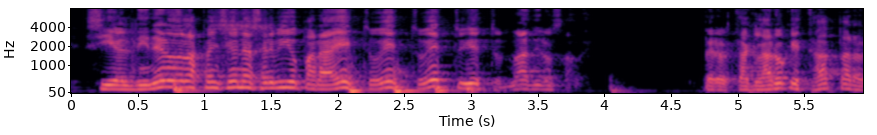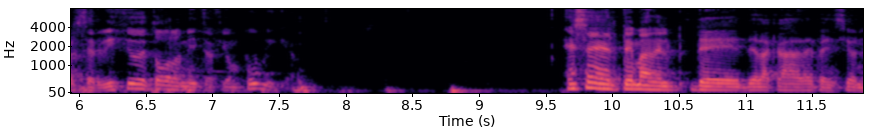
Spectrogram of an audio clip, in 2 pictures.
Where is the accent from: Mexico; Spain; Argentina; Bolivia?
Spain; como todos conocemos en nuestro país y somos españoles y españolas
